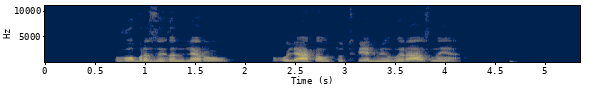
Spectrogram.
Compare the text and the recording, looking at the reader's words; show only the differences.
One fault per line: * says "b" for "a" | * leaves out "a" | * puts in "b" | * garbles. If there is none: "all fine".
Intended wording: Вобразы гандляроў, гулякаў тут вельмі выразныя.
all fine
